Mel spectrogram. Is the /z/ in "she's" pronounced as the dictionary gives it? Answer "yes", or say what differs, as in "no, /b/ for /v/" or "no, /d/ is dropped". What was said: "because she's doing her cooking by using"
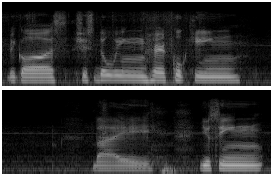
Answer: no, /s/ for /z/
